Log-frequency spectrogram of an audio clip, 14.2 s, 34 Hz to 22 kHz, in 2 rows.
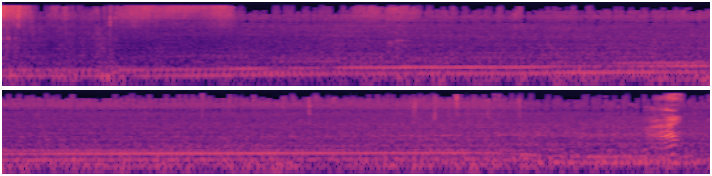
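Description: Dodge Ram 1500 pickup engine and automatic transmission heard from inside the cab while driving. The engine note steps up about three seconds in and again about six seconds in, holds, then drops about two seconds before the end as the transmission shifts, which the driver judges to be good shifts after the new governor pressure solenoid.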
